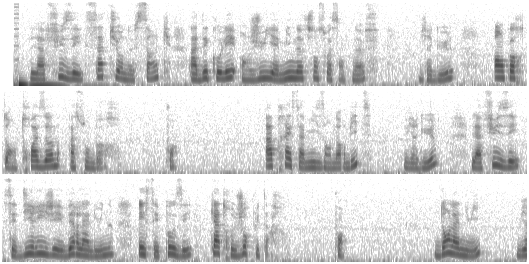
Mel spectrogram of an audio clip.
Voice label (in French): dictee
